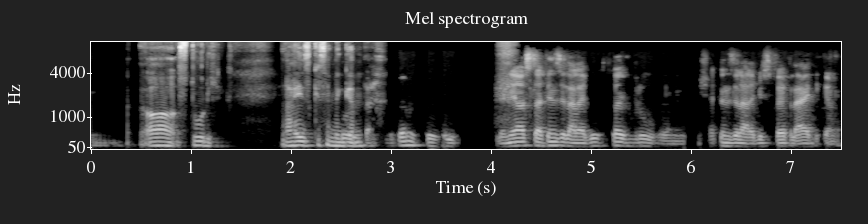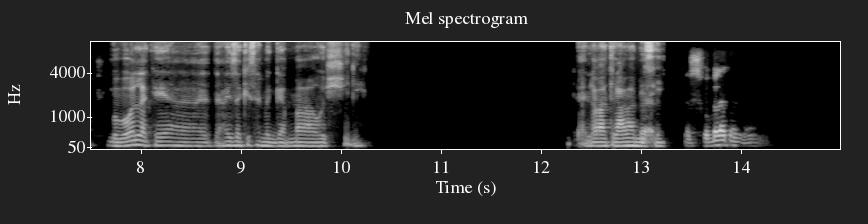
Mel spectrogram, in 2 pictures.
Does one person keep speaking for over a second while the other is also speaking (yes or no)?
no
